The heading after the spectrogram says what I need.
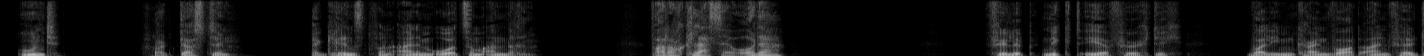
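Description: A man reading an audiobook with vivid, even storytelling. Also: very deep voice, no room sound. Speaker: audiobook narrator. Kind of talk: scripted audiobook narration. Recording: dry studio recording.

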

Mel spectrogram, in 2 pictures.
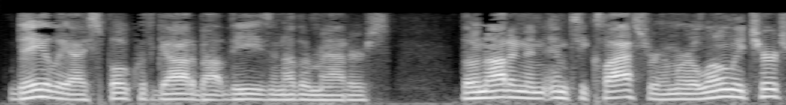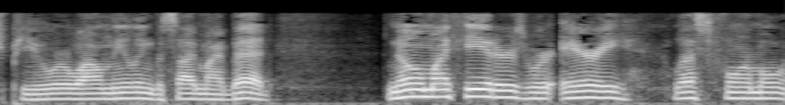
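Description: A man narrates a first-person audiobook in a wry, measured way, his voice sitting in an ordinary middle register. The recording is close and dry, with a slightly dull, muffled top end. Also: mid-range voice, no room sound.

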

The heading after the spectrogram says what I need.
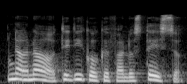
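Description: A woman reading the lines of an earnest young man who gently teases his father, in an audiobook. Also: medium pitch, normal speed, pitched above the performer's own voice, close to an everyday voice.

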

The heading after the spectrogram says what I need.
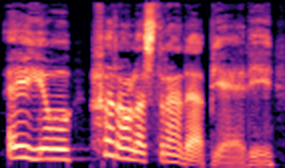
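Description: A man voicing a sly, flattering little old man with a sugary, cruel edge, in a storybook reading. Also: on the high side, lo-fi sound, pitched above the performer's own voice, full character voice. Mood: honeyed. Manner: slow, honeyed and flattering.

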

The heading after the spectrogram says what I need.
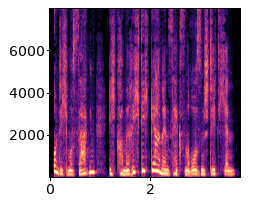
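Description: Woman playing a croaky old witch lady, friendly and a bit scatterbrained, voice bouncing up high, storybook. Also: sing-song, moderate pace, no room sound, clean studio sound. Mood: chatty.

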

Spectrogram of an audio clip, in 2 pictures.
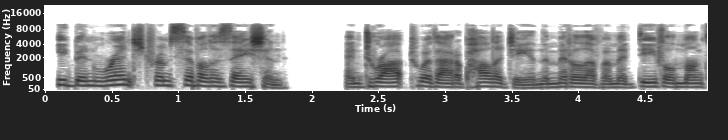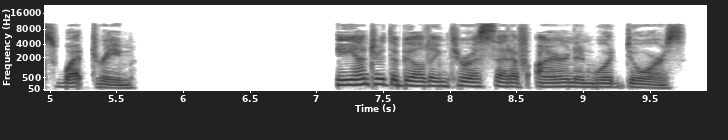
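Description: A woman with a low, mellow voice reads a novel aloud in a steady, measured way. The sound is close and completely dry, like a studio audiobook. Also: no room sound. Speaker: audiobook narrator. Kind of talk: scripted narration.

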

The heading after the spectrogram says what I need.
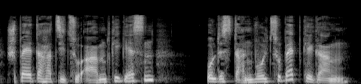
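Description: A man's voice: mid-range voice, sing-song, fairly quick, a bit bright, husky, dry recording, voice pushed up, exaggerated voice. Brief: stiff, offended hotel director in his fifties, read by a man, formal and put out, dry audiobook sound. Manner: formal, slightly annoyed.

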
